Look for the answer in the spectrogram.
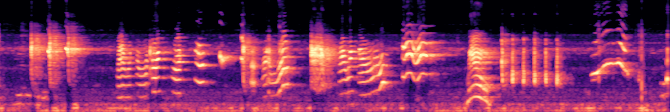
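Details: A pet parrot talking, said to be saying "Allah Hoo", delivers a long, busy run of chirps, nasal word-like syllables, quick stuttered notes and swooping whistles, almost without pause, over a low background hum.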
